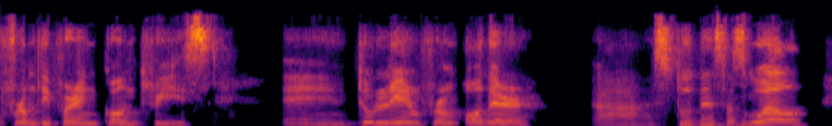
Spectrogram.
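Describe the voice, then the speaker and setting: Someone with a Spanish accent talks at a very slow pace with ordinary pitch variation. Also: woman. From Mexico, Guadalajara. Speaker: adult learner and volunteer tutor. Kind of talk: panel self-introduction.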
